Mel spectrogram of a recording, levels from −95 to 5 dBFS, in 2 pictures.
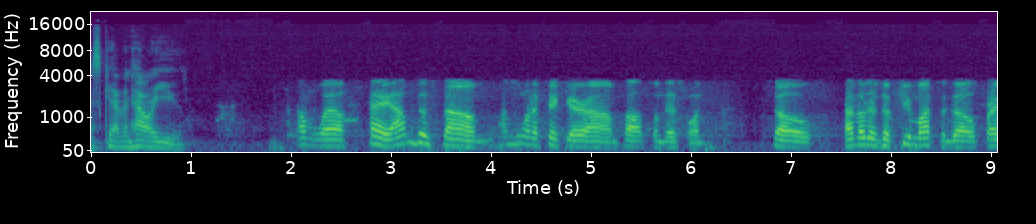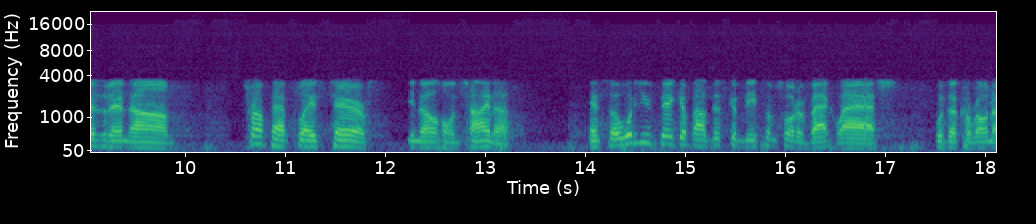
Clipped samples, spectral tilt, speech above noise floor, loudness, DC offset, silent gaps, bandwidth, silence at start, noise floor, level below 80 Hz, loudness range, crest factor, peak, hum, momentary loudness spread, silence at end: under 0.1%; -4.5 dB/octave; 39 dB; -24 LUFS; under 0.1%; none; 15.5 kHz; 0 s; -62 dBFS; -62 dBFS; 5 LU; 20 dB; -4 dBFS; none; 12 LU; 0 s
